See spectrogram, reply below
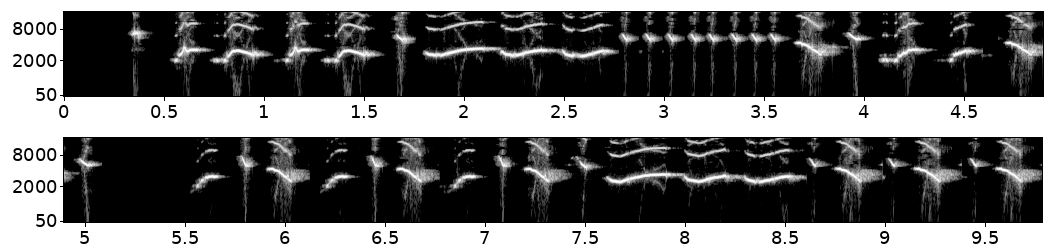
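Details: Chestnut-vented warbler, Sylvia subcaerulea, giving a loud, bright warbled song of 'Kristal' type: rapid twisting whistles and chips, a fast buzzy rattle, a brief silence, then more varied whistled phrases.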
